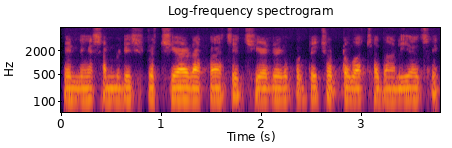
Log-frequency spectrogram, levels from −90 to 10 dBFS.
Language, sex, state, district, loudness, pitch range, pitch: Bengali, male, Tripura, West Tripura, -18 LUFS, 105-110 Hz, 110 Hz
